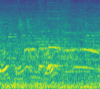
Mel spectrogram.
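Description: Rooster crowing, faint: one long crow whose high held note runs for over a second and tails off near the end.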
